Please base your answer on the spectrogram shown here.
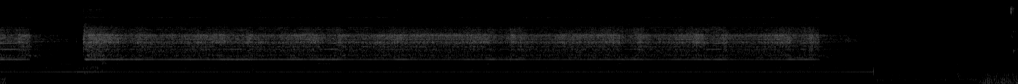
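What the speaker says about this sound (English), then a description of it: "drill the hole for the rod 5/16 all the way through" Rosewood knob being bored through with a Forstner bit for a 5/16 rod, a steady loud whine of drill and cutting wood running about eight seconds alone before stopping and fading into quiet rustling.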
